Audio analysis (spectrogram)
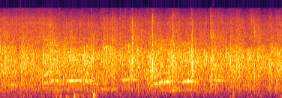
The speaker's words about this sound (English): Oh, clap your hands to the Lord if you believe that.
